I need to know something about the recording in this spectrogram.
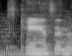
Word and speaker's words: Canton: to three of them canson Canton rhyming with mansion Minnesota go Vikings I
